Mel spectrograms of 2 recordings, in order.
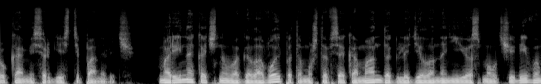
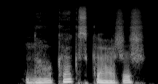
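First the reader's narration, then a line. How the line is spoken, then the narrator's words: Through gritted teeth. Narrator (Russian): процедила Лида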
